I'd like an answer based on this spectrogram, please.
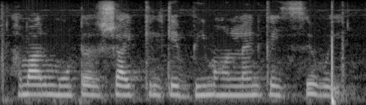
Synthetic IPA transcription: həmaːɾmoːʈəɾsajkɪlkebimɔːnlaːɪnkəɪseɦoḭ

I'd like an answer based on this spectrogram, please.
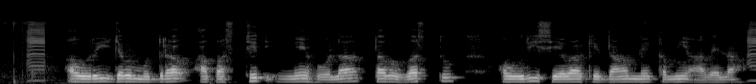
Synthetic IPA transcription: ɐʊɾid͡ʒəbmʊd̪ɾaəpəst̪ʰɪt̪mẽɦoːlat̪ɐbʋəst̪u | ɐʊɾiseːʋaked̪aːmːẽkɐmiaːʋeːlaː

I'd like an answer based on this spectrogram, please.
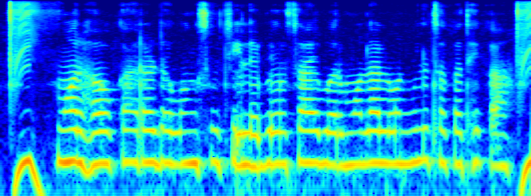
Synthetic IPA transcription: moɾɦəwkaɾəɖəʋəŋɡsut͡ʃilebjəwsajbəɾmolaloːnmilsəkət̪ʰɦeka

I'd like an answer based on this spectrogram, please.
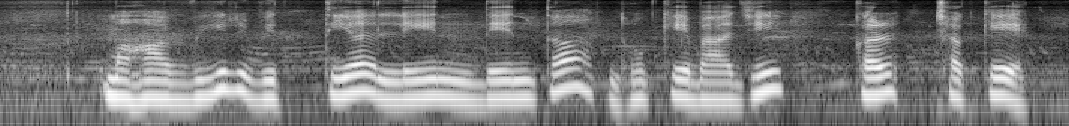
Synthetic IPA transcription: məɦaːʋiːɾʋɪt̪jəleːnd̪eːnt̪ad̪ʱoːkebaːd͡ʒi | kəɾ | t͡ʃʰəkeː

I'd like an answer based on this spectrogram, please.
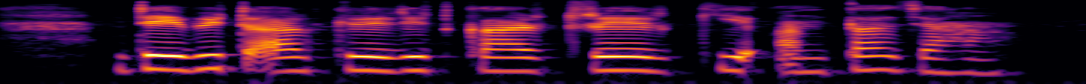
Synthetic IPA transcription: ɖeːbiʈɔ̰ːɾkɾeɖiʈkaːɾʈɾeːəɾkiʔə̰nt̪əd͡ʒəɦã

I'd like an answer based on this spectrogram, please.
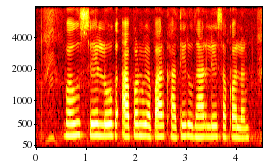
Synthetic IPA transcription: bəɦut̪seloɡapənbjəpaɾkʰat̪iɾud̪ʱaɾlesəkələn

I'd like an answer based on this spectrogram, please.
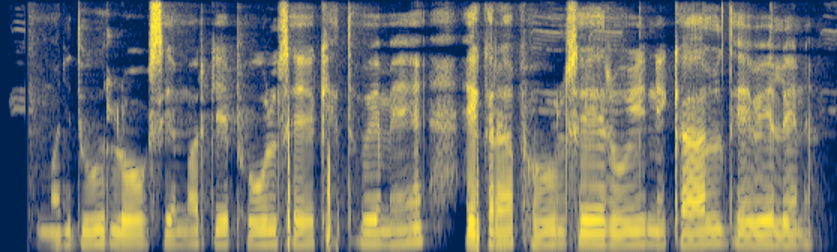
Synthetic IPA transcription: məd͡ʒd̪uːɾloːɡseməɾkepʰuːlsekʰet̪wemẽeːkɾapʰuːlseɾuːinɪkaːld̪eːweleːn

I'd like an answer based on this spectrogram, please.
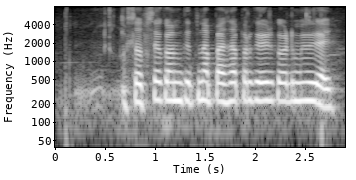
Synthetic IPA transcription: səbsekəmkit̪napəs̬apəɾkeʈkəʈmiɭd͡ʑaj

